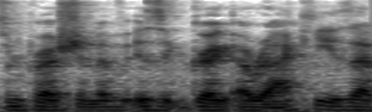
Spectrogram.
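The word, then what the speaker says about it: Araki: of Is it Greg Iraqi? Is that how we're saying that? I think that's right. I could be wrong. I'd say that it is a R a K Iraqi.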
